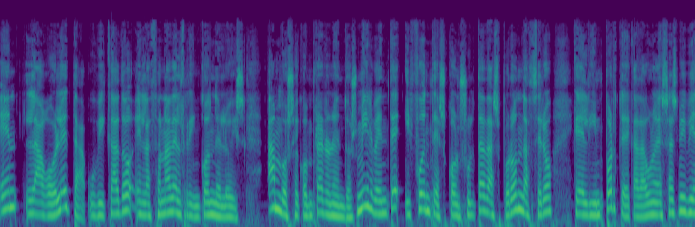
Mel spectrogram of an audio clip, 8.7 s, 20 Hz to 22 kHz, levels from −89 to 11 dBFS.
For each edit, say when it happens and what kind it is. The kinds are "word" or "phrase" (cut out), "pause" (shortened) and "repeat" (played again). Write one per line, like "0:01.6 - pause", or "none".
0:07.1 - word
